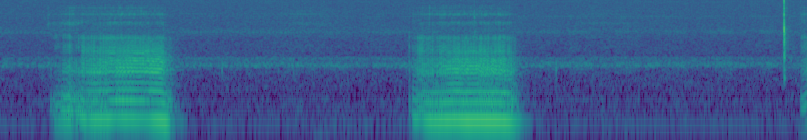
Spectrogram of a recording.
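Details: English bulldog snoring: two loud, low, rattling snores about three seconds apart, each lasting roughly a second, in a quiet room.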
